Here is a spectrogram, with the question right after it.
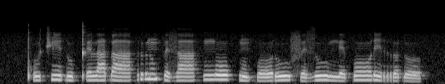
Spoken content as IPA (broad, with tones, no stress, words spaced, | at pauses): kʼu˨t͡ʃĩ˦˨ɗu˨ kʼɪ˦la˦ɗa˦ | rũ˦pɪ˨za˦ | ŋoː˦ k͡pũ˨poː˨˦ɾuː˦fɪ˨ zuː˦˨ŋe˨ poː˦ɾi˨rʊ˨ɗʊ˨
